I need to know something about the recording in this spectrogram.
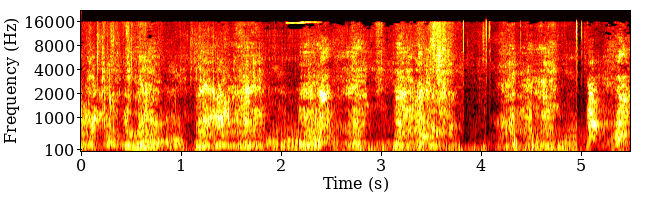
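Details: Staffordshire Bull Terriers at play in the garden with their Christmas balls, giving throaty growls and gruff huffs in quick uneven bursts, roughly one a second, over constant rustling movement.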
